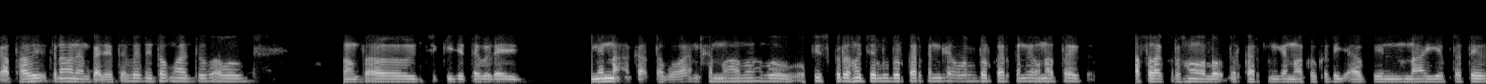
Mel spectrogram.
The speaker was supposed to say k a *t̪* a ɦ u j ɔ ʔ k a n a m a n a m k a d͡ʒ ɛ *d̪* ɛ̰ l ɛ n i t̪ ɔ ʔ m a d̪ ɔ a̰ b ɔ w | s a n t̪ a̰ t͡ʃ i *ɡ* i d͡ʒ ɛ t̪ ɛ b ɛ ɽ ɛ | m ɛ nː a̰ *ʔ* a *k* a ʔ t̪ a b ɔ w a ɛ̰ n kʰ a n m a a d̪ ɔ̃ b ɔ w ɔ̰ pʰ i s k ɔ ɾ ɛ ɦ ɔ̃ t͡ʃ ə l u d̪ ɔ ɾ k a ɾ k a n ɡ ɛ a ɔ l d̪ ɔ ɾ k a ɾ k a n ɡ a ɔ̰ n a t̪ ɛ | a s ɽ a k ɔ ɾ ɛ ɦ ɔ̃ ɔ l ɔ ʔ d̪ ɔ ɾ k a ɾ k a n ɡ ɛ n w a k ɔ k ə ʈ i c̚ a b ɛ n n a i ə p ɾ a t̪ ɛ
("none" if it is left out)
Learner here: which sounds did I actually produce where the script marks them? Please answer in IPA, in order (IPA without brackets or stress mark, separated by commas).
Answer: t̪ʰ, t̪, k, ʔ, k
